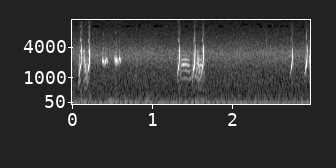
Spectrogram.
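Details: A male common quail delivers tight three-note bursts of sharp high notes, a pause of over a second between phrases, with a couple of short level whistles early on.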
